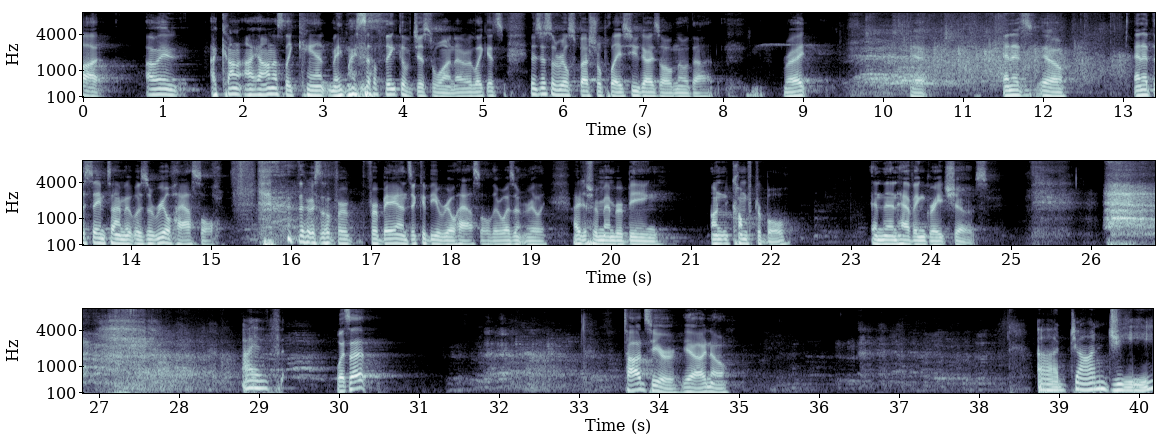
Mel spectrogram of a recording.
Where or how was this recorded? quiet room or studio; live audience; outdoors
live audience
